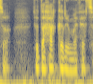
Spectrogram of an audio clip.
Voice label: "hagr", Welsh

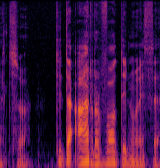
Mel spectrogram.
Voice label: "arfod", Welsh

